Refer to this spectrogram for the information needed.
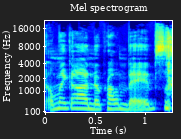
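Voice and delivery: high, gushy mock sweetness; hammed-up friendly gush ending in laughter; gushing reply. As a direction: play up a breezy, high-pitched "no problem". Acted gushing reply to thanks.

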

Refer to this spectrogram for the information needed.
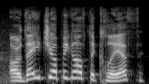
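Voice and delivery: high, loud disbelief; can't believe they jumped; surprised. Real, not acted. Gamer watching cutscene, shocked and loud.

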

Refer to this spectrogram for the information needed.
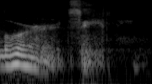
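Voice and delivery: hushed, breathy plea; quiet desperate plea; retold cry for help. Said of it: "he just cries out".

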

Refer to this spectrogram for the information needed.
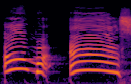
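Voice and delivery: very high-pitched comic yelp of pain; hammed-up, piercing scream; mock scream. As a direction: shriek it like getting hit in a slapstick scene. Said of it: "he went back to the screaming well".

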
